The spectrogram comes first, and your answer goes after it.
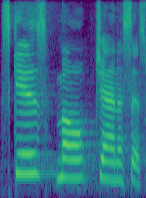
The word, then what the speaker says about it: schismogenesis: so I did the schismogenesis say it with me schismogenesis once more schismogenesis that's how you say it now where are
